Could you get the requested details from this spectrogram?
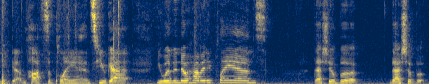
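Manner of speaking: ordinary talk, nothing marked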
